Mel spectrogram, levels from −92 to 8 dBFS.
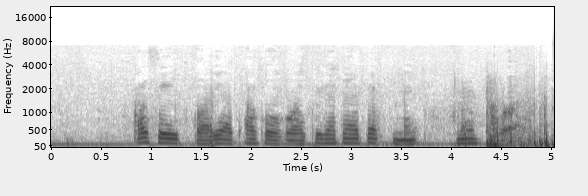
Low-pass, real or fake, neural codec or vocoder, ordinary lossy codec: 7.2 kHz; fake; codec, 44.1 kHz, 3.4 kbps, Pupu-Codec; none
